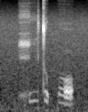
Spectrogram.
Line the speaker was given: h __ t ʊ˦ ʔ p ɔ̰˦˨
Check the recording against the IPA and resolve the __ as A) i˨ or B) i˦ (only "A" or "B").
B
